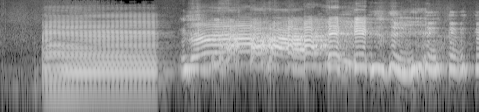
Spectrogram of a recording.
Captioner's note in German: beide, lachen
